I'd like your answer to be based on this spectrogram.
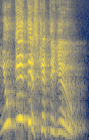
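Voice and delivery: loud, high, with a laugh; laughing, scornful yell at the woman on screen; yelled accusation. Real, not acted. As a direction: shout the blame at her. Yelling at woman in video.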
